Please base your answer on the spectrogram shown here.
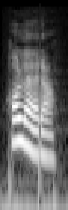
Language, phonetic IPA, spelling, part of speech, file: Polish, [xɔˈlɛra], cholera, noun / interjection, Pl-cholera.ogg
